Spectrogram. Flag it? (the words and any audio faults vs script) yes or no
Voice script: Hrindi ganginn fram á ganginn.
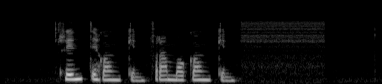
no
